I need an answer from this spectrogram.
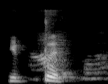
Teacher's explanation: மேல்வாயை நாவின் நுனி மிகவும் பொருந்துவதால் தோன்றுகிறது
